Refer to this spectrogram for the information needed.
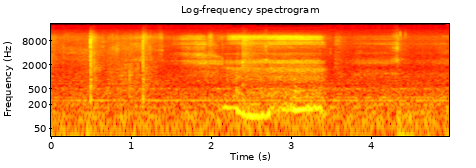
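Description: Low, rumbling breath sounds with a soft rattling flutter over steady room noise and faint clicks; dog snoring.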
